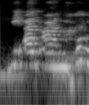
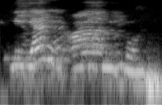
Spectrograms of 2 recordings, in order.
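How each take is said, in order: First: A glottal stop is heard before the 'a'. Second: A clear y sound is heard before the 'a'. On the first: "yang asalnya" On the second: "menjadi ya"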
